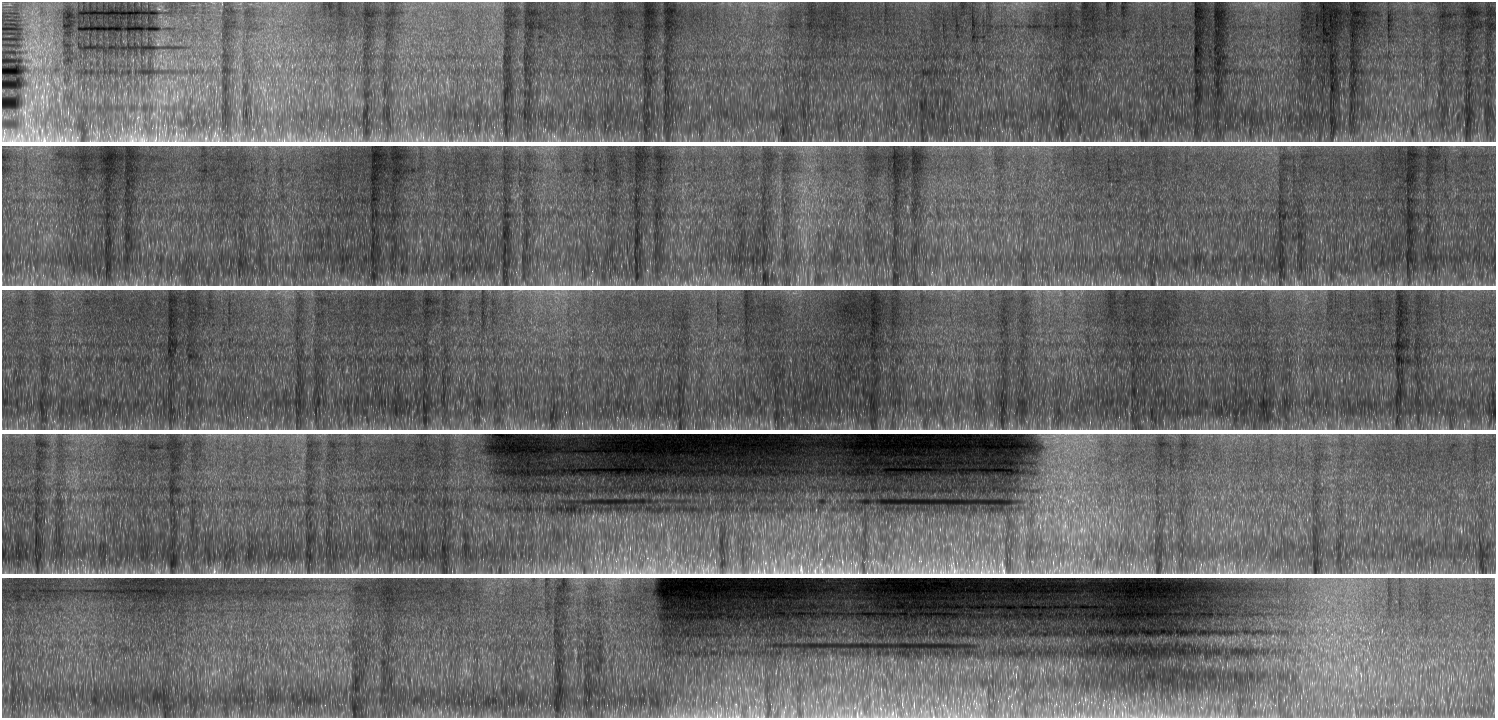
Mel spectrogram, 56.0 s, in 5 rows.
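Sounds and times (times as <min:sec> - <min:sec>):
train rumble: 0:00.0 - 0:56.0
wheels clicking over rail joints: 0:00.4 - 0:37.3.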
